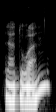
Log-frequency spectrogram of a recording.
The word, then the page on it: douane: France; [dwan]; /dwɛn/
